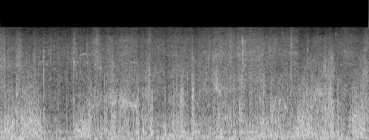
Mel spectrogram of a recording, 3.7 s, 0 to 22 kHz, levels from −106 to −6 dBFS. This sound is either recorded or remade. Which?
remade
